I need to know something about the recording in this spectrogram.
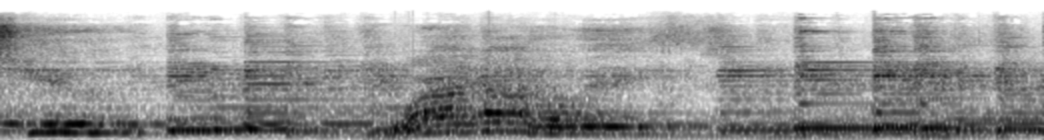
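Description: Two acoustic guitars strummed in a live acoustic performance, with a male voice singing a bending, held line a little before halfway.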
